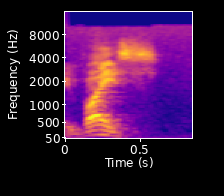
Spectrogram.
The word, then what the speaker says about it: wise: And then the other part, W-I-S-E, means way, actually. That was the old word for way. would be pronounced, the W pronounced like a V, vice, Rita vice, and it came over into our language, into modern English, as righteous.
